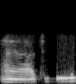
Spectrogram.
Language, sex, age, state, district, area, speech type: Bengali, male, 18-30, West Bengal, Hooghly, urban, conversation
